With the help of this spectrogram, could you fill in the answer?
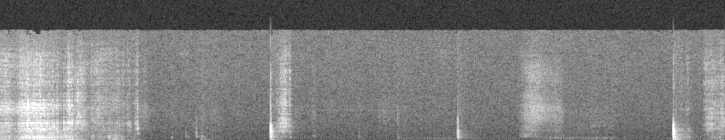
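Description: White chalk scratches and rasps across a large, flat, wood-framed chalkboard while drawing a butterfly body. A loud, dense rasping stroke fills the first second, followed by three sharp, separate taps and a soft scrape against near silence.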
